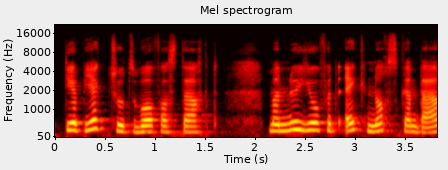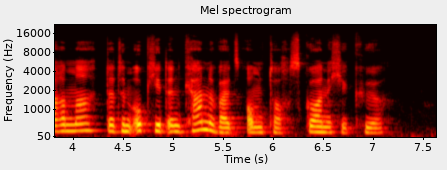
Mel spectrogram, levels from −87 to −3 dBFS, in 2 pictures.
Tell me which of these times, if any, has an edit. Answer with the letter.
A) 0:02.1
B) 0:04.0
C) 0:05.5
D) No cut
D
